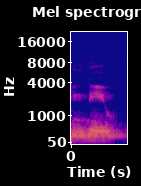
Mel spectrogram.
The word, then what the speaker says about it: knave: KNAVE नेव, नेव means गुलाम। ऐसे words जिनमें alphabet L silent रहता है।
